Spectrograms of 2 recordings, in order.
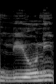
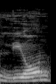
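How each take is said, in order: First: It ends on a long ee vowel, three syllables. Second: It ends on a consonant, with two syllables. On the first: "कई इसे लियोनी pronounce करते हैं" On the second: "कई लोग इसे लियोन pronounce करते हैं"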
